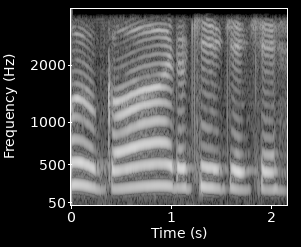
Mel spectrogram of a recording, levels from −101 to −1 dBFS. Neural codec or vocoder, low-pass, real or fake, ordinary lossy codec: none; 3.6 kHz; real; none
